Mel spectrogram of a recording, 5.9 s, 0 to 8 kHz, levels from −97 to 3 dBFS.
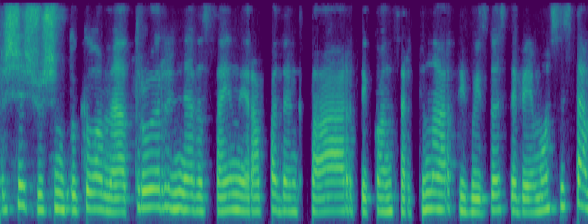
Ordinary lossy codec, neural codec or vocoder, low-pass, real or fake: AAC, 48 kbps; none; 7.2 kHz; real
